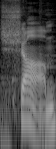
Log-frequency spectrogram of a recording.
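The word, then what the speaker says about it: Seam: Going back to Seem, pronounced Sham, he tells you that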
